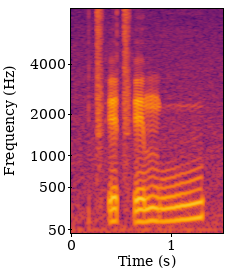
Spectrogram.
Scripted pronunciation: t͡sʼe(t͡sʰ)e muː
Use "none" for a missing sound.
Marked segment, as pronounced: t͡sʼ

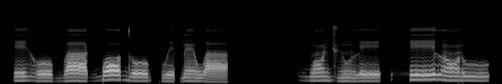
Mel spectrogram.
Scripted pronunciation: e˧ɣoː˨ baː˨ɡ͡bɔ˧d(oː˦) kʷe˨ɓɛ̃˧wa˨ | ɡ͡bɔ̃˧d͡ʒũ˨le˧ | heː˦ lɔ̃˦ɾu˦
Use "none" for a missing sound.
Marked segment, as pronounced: oː˨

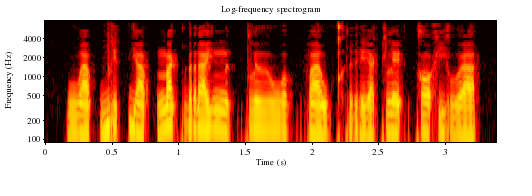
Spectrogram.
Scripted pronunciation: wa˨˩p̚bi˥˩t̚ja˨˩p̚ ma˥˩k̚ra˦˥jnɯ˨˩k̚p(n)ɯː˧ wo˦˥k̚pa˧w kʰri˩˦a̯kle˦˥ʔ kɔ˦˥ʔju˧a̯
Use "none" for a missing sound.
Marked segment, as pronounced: l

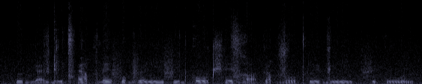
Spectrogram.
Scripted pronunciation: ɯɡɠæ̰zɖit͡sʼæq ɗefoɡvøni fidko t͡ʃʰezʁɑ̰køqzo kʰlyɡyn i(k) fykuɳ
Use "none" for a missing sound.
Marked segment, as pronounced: k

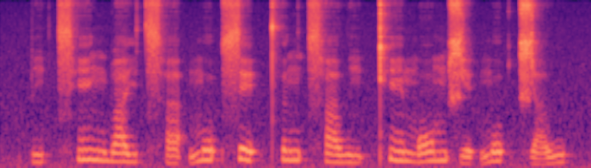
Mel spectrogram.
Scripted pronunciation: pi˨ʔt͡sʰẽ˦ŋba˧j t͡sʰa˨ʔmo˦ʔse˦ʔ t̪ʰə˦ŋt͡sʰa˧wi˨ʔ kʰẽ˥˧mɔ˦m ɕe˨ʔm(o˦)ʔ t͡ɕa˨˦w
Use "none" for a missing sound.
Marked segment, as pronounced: o˦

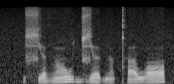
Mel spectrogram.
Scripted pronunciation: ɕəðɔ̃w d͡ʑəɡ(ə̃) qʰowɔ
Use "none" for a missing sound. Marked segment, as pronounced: ə̃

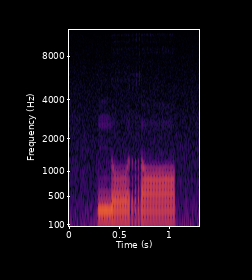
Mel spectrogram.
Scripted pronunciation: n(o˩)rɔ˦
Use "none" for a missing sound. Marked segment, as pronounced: o˦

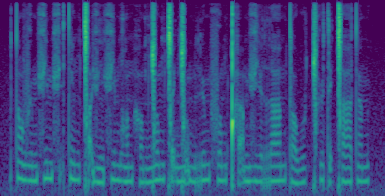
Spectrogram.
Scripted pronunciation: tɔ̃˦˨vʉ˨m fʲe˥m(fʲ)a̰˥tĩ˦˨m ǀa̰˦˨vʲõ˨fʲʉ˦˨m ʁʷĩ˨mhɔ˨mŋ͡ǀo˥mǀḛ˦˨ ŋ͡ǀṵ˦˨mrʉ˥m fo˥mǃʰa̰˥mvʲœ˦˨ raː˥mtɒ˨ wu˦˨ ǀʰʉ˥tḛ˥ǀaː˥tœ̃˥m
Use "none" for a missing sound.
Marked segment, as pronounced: fʲ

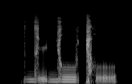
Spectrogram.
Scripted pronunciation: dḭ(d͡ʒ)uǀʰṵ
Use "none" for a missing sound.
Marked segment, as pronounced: ɟ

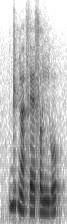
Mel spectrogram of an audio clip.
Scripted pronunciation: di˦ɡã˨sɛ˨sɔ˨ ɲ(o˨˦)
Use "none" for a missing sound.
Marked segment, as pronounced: o˨˦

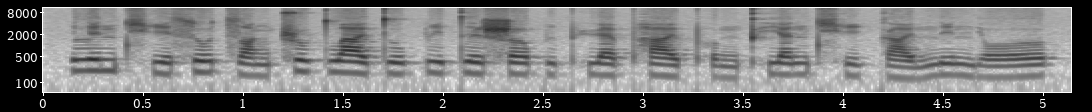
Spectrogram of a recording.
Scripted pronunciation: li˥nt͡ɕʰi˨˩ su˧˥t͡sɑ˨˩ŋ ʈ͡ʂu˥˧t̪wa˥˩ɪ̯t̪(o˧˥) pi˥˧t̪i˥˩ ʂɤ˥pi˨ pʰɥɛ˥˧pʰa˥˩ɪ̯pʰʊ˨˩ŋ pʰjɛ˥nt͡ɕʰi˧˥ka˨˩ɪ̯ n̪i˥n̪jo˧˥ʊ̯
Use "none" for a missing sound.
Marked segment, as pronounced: u˧˥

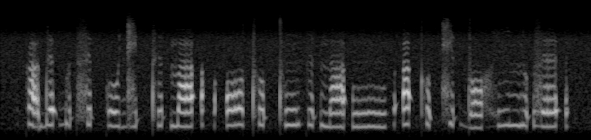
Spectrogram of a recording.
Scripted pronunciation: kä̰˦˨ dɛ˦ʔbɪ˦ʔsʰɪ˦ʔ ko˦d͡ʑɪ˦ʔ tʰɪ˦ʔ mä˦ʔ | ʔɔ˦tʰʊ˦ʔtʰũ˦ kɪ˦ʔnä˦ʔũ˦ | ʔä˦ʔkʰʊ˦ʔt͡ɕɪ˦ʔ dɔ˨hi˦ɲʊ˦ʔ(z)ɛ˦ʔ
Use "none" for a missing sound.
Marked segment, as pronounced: z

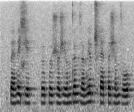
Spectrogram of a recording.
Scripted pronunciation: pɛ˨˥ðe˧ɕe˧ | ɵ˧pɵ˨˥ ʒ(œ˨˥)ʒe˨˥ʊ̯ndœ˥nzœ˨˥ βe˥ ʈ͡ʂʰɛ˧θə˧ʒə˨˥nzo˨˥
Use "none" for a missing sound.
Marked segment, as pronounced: œ˨˥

